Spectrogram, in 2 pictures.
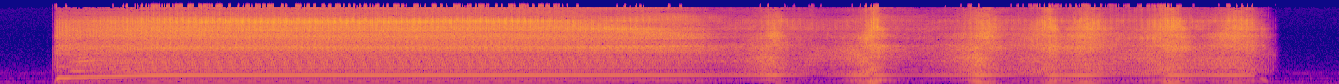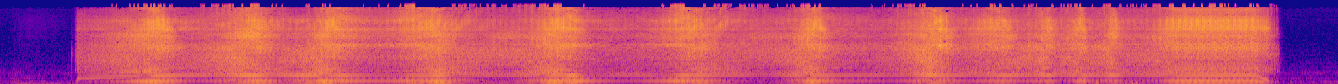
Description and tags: Electric Toothbrush Flyby
Flybys of an electric toothbrush.
electric, flyby, fly-by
